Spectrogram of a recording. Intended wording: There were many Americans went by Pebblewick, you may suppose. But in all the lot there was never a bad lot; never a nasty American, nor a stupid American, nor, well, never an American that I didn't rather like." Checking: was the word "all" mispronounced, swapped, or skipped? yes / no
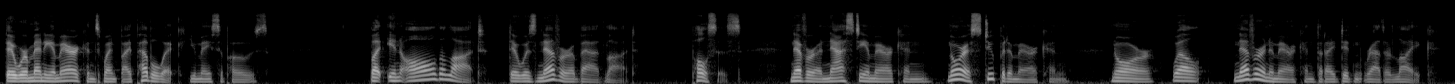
no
